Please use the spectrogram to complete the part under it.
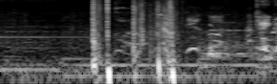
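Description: A rifle fires sharp, loud shots close by.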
